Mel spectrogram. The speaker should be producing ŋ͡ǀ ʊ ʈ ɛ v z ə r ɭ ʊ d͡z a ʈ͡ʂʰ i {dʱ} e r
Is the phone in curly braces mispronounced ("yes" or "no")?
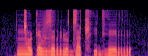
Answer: no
